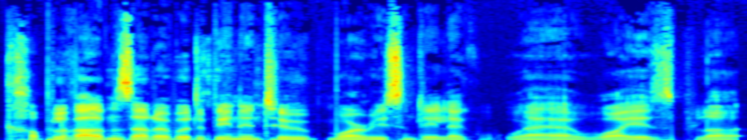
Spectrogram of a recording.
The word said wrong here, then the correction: Wise Blood: Wise Blood.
